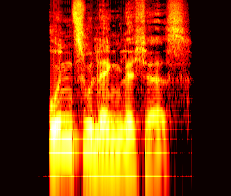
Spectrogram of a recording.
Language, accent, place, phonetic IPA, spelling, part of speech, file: German, Germany, Berlin, [ˈʊnt͡suˌlɛŋlɪçəs], unzulängliches, adjective, De-unzulängliches.ogg
- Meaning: strong/mixed nominative/accusative neuter singular of unzulänglich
